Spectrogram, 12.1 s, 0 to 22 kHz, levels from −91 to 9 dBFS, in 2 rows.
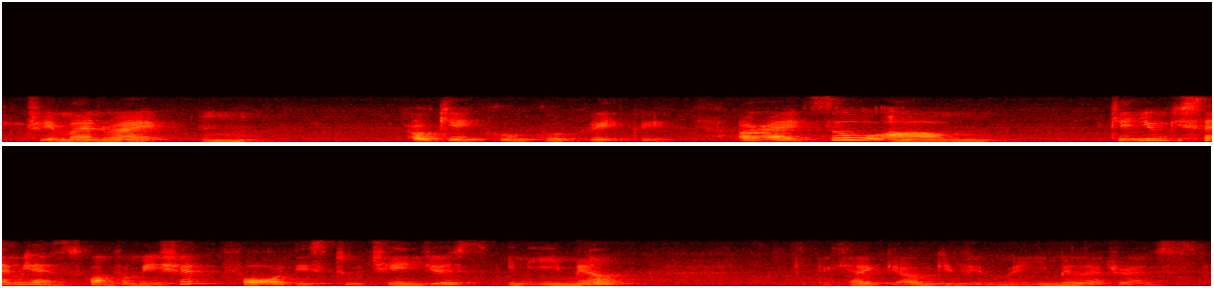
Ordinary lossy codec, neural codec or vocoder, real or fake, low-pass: MP3, 64 kbps; none; real; 7.2 kHz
